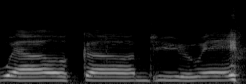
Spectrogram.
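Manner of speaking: speech slowed right down, very slow and low. Showing a fast talker how the slow talker sounds when played slower: [name] slowed down. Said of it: "But if I slow it down, then [name]'s like".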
